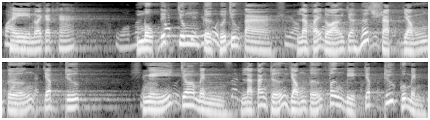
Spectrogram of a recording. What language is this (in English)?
Vietnamese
